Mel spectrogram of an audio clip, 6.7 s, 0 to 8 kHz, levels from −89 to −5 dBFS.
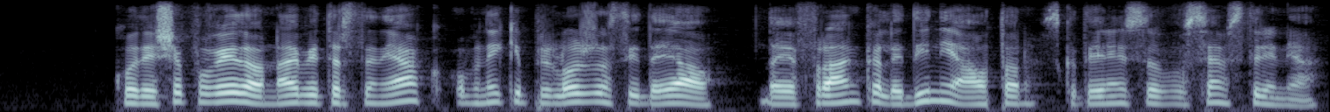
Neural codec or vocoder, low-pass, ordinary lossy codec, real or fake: none; none; none; real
